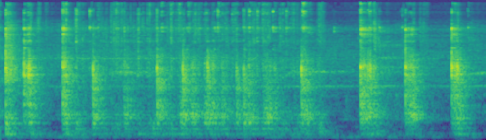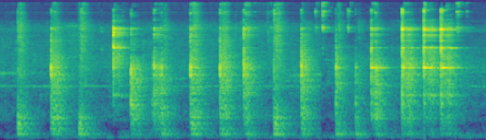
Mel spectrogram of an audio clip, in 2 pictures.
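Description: Cloves and spices being pounded with a pestle, a long run of sharp, evenly spaced thuds that grow quicker and more regular toward the end, close and clear with no talking.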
